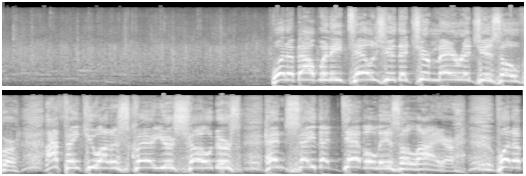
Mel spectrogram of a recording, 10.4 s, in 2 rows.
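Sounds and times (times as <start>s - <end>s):
audience clapping hands: 0.0s - 6.7s
speech: 2.7s - 10.4s.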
